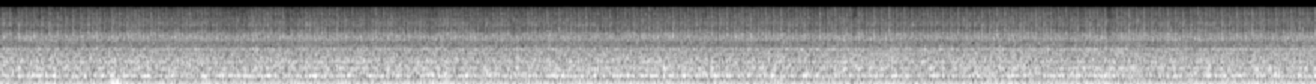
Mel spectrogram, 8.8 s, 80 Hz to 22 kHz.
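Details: Peugeot RCZ THP 200, cold start at idle: even, busy metallic rattle over the engine hum. The tensioner, timing chain, sprockets and guides are already new, so the source is still unidentified.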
